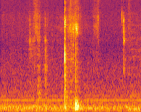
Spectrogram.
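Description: A small circuit board taps down onto paper.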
